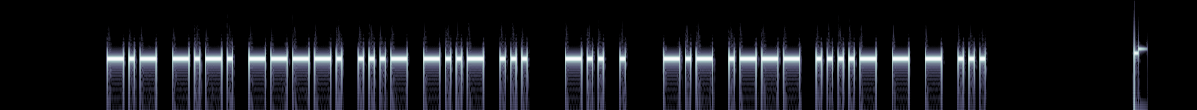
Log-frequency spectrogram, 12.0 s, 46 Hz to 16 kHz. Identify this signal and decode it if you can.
Morse code, heard as a keyed tone, about 23 wpm, 700 Hz. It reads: KC9VXS DE KJ4TTS
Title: USA Callsign DE Callsign - 6 Characters - 22wpm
